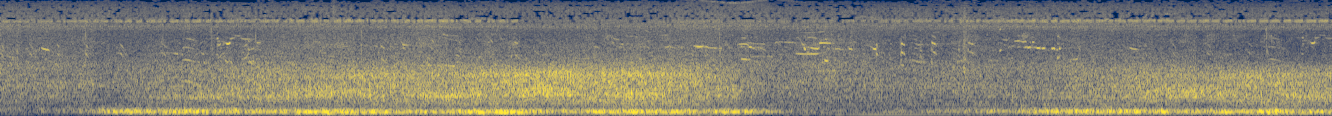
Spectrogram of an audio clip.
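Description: A glass ball rolls over wooden boards with a low rumble.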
